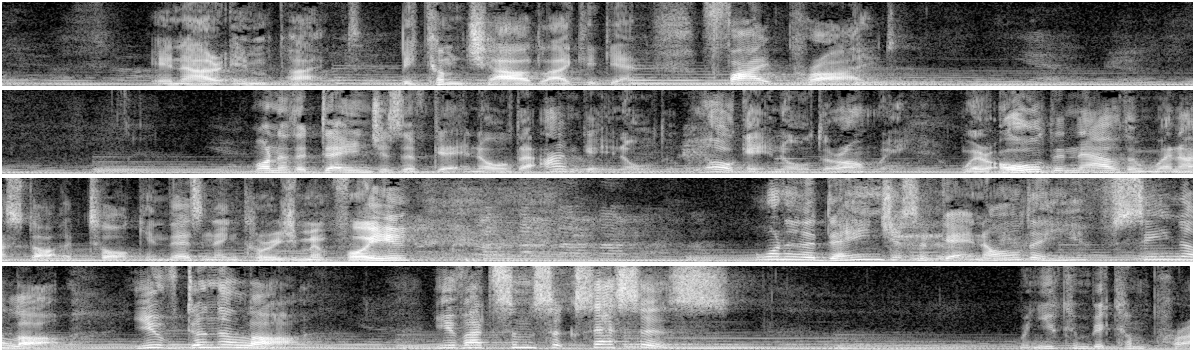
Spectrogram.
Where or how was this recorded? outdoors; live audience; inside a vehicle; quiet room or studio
live audience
